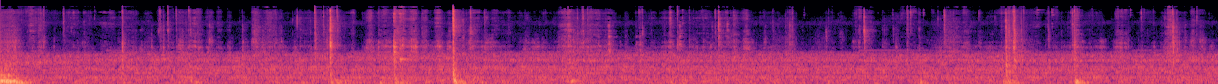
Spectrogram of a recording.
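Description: Faint, scattered clicks and light scrapes of wires and plastic plug connectors being handled and pushed through the metal chassis of a transceiver, with a few sharper ticks about four and a half seconds in and again around ten to eleven seconds.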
